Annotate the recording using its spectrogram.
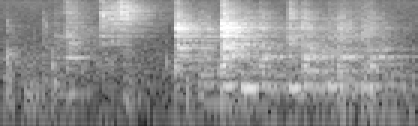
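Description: Dry malt extract powder being poured from a plastic bag into a steel pot of hot wort: a rustling hiss from the bag and the falling powder, a short burst and then a longer one from about a second in.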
